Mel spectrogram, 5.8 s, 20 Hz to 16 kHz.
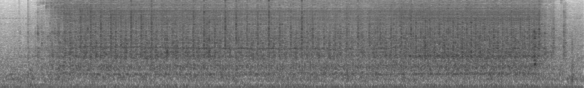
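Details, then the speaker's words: Kenmore 158.904 sewing machine, 1.2 amp, straight stitching U.S. Army grade canvas, not in a case or table, sitting on a workbench: fast even whirring at about four stitches a second, starting and stopping cleanly; runs really quiet and smooth. "runs really, really quiet and really smooth. I really like it a lot."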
